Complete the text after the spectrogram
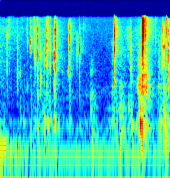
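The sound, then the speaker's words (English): Crackly crinkling and ripping of red, shiny gift wrapping paper, a quick series of sharp rustles and tears with one louder rip near the end; no one speaks. “It's a red, shiny paper. The paper is very shiny.”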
